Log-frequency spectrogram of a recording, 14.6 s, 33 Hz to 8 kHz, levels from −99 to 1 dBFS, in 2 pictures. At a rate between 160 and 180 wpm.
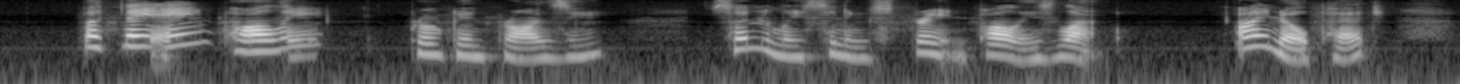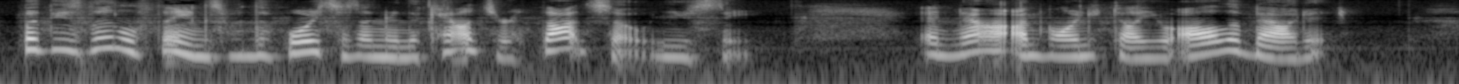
Yes: average, 170 wpm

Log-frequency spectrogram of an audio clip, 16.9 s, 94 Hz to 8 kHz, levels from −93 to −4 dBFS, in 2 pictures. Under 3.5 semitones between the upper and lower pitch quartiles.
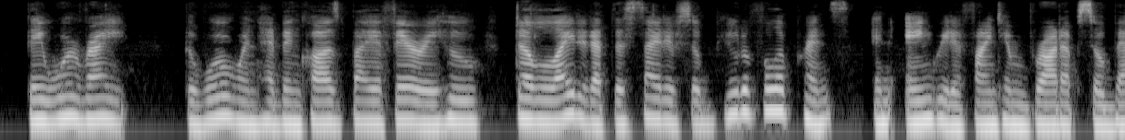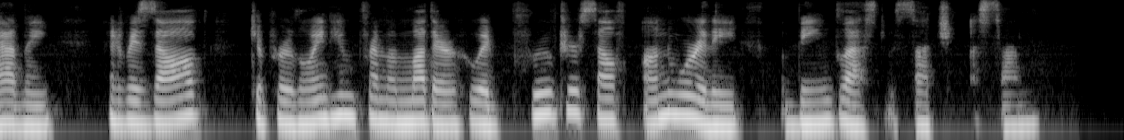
Yes: average, 2.8 semitones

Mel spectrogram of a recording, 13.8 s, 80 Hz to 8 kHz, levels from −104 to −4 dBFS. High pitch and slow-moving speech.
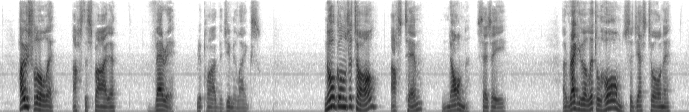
No: low, 120 Hz; slow, 110 wpm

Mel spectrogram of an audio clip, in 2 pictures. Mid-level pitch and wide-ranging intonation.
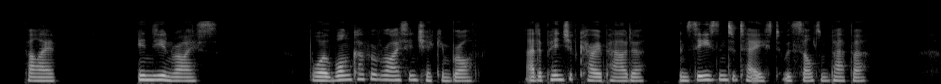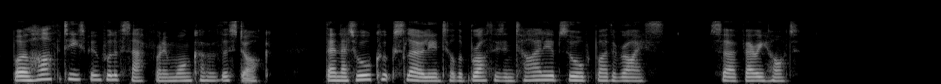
No: medium, 180 Hz; average, 3.3 semitones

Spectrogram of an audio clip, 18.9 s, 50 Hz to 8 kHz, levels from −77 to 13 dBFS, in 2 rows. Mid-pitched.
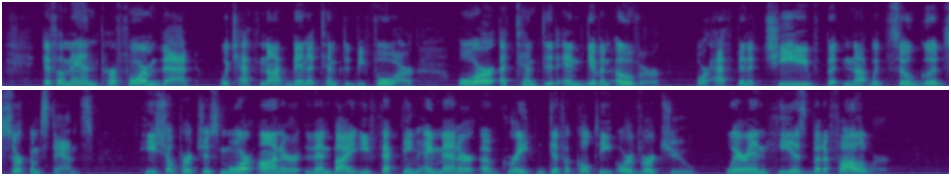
Yes: medium, 165 Hz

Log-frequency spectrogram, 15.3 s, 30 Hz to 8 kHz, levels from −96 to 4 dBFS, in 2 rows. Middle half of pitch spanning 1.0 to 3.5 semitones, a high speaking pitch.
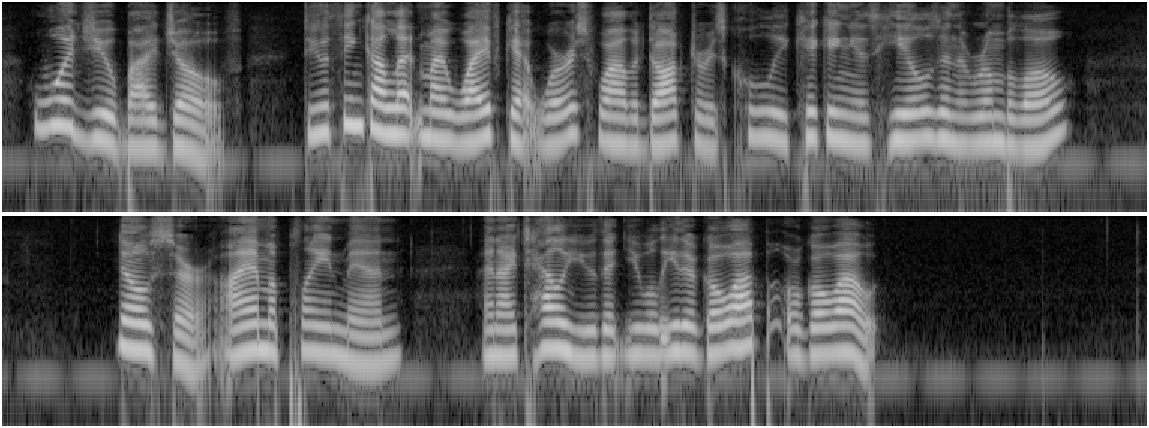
Yes: average, 2.9 semitones; high, 200 Hz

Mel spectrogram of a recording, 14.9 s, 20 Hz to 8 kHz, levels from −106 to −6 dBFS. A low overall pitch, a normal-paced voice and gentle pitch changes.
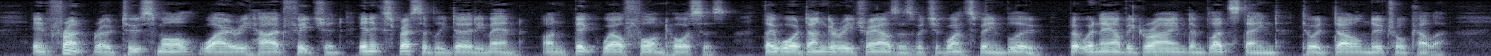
Yes: very low, 85 Hz; average, 145 wpm; narrow, 2.3 semitones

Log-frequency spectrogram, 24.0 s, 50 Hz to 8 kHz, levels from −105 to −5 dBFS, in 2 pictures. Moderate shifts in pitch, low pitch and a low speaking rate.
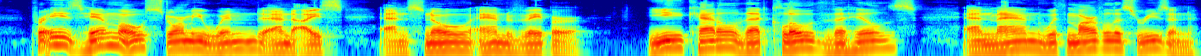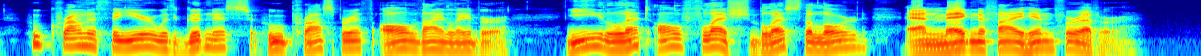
Yes: average, 3.9 semitones; very low, 95 Hz; slow, 110 wpm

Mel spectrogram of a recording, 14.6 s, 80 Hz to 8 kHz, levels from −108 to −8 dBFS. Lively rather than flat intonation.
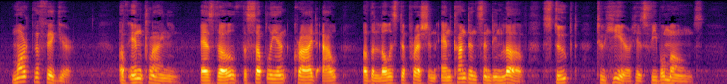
No: average, 4.1 semitones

